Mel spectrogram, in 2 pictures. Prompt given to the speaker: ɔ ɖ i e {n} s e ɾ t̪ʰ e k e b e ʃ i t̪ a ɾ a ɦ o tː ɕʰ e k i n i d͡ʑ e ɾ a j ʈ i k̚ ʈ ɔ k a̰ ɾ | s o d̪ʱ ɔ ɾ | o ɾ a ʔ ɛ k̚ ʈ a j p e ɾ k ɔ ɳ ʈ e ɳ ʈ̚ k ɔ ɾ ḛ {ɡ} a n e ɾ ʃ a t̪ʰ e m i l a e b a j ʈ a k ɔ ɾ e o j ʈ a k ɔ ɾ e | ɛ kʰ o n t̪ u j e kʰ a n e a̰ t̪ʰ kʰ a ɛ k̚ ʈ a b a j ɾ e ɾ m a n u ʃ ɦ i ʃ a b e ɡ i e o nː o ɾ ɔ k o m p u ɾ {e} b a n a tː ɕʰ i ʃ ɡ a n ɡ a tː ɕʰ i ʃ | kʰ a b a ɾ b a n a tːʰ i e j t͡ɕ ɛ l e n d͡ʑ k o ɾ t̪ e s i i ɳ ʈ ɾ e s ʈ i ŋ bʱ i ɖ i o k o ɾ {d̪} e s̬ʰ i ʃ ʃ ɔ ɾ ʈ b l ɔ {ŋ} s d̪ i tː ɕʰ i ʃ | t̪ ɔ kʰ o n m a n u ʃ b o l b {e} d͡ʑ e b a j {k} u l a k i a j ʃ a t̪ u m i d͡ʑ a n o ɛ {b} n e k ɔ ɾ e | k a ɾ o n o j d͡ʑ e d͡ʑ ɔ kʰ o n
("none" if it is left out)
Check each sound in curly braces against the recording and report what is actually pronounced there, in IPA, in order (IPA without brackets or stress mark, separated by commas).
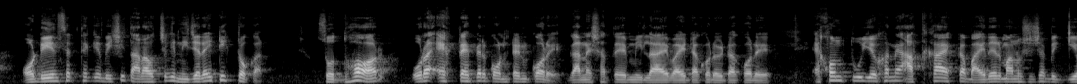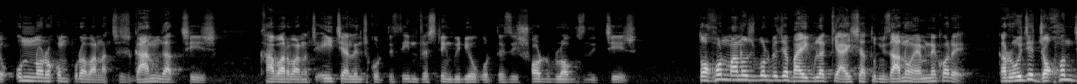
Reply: n, ɡ, a, t̪, ɡ, e, ɡ, m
